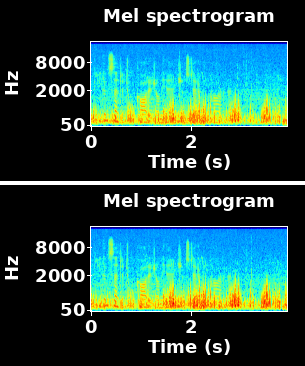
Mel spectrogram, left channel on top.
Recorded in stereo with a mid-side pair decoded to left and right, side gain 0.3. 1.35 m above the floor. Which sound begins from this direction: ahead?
A woman speaking, at 0.1 s.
